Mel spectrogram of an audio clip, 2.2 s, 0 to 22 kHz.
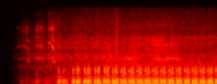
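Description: Yamaha MT-07 parallel-twin engine running steadily through a drilled-out exhaust, a deep, even pulsing rumble. It fades in from silence over the first half second.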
